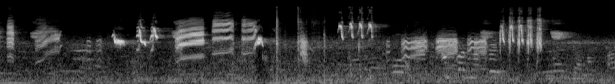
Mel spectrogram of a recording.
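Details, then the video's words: Long-tailed shrike mimicking other birds with a varied sequence of harsh, buzzy, rasping phrases and squeaky notes. Several layered, noisy calls and a closing cluster of sharp high chips complete the passage. "burung cendet bisa menirukan jenis burung apapun"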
